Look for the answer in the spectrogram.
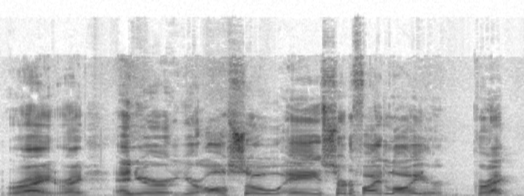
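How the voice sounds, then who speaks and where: A man's voice: fairly high pitch, lively intonation, unhurried. A man hosting a cruise news show and interviewing a guest, talking in a chatty way straight to his listeners. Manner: chatty, addresses crew members directly. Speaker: host.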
